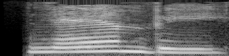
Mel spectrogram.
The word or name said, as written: namby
